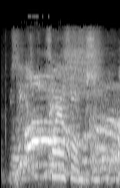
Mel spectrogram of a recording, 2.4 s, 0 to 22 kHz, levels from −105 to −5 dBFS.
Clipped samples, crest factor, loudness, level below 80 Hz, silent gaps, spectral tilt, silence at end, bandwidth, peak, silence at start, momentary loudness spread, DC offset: under 0.1%; 14 dB; -15 LUFS; -64 dBFS; none; -2.5 dB/octave; 0 s; 12 kHz; -2 dBFS; 0.25 s; 12 LU; under 0.1%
